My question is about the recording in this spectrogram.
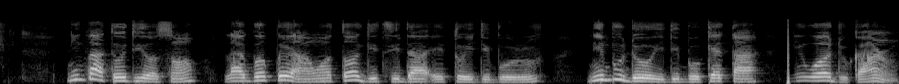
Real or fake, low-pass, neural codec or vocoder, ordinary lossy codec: real; 19.8 kHz; none; AAC, 24 kbps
